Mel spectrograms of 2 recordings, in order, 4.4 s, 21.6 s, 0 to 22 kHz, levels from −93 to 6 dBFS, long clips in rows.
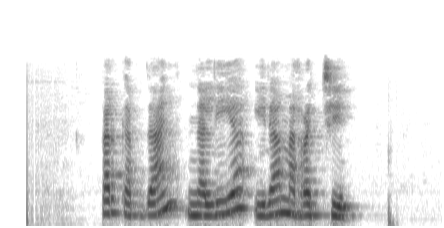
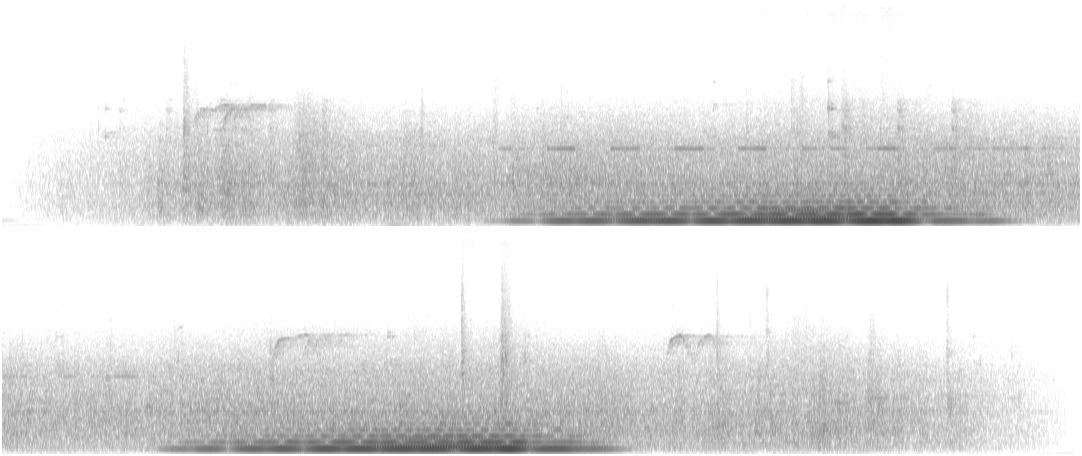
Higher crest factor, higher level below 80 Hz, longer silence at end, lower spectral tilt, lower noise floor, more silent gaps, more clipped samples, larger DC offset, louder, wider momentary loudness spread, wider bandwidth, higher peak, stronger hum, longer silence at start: about the same, 16 dB vs 16 dB; first, -64 dBFS vs -72 dBFS; second, 0.5 s vs 1.25 s; second, -5.5 dB/octave vs -10.5 dB/octave; second, -67 dBFS vs -79 dBFS; neither; neither; neither; first, -25 LUFS vs -34 LUFS; second, 5 LU vs 26 LU; first, 8 kHz vs 3.5 kHz; first, -10 dBFS vs -20 dBFS; neither; second, 1 s vs 1.6 s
